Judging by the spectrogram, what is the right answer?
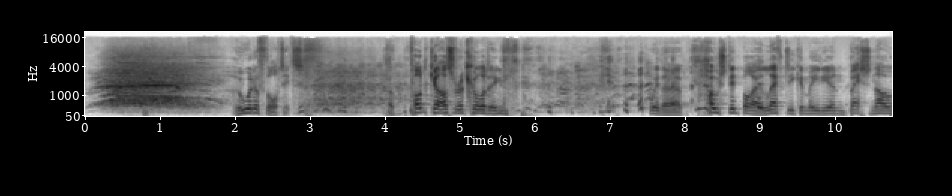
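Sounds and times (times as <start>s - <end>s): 
audience cheering and whooping: 0.0s - 2.0s
speech: 2.0s - 6.4s, 7.6s - 10.7s
laughter: 2.8s - 9.2s.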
